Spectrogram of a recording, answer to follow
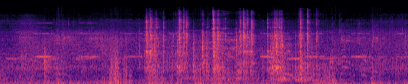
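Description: Clicks and rattles of a flatbed trailer's strap winch and its ratchet while a cargo strap is worked tight over the load, over a low steady rumble. Short beeps of a reversing alarm sound now and then, loudest about six seconds in.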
